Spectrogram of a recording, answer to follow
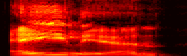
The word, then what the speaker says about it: alien: completely alien to me this word alien the stress is on the first syllable it's alien so lots of Y because it's the stress syllable it needs to be longer alien it's alien to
